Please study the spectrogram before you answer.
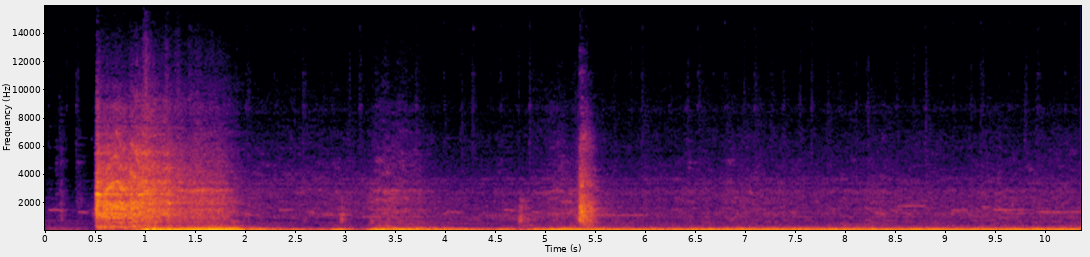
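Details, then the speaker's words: LS-swapped Chevy C10 converted from carburetor to stock fuel injection, first start after wiring ignition straight to the battery. Cranks, catches, then a rough, lumpy, stumbling idle; many misfires, later traced to clogged fuel injectors. "Alright, so I got it running and had a misfire. Actually had a lot of them."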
